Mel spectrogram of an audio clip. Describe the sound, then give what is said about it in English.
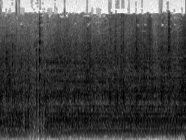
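A helicopter fires a minigun with tracers on a cartel target, producing a loud, unbroken buzzing roar with engine drone beneath it. The sound stays dense and steady throughout. “That's a helicopter firing on the cartel. That is a helicopter. They take a black. A minigun with tracers.”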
